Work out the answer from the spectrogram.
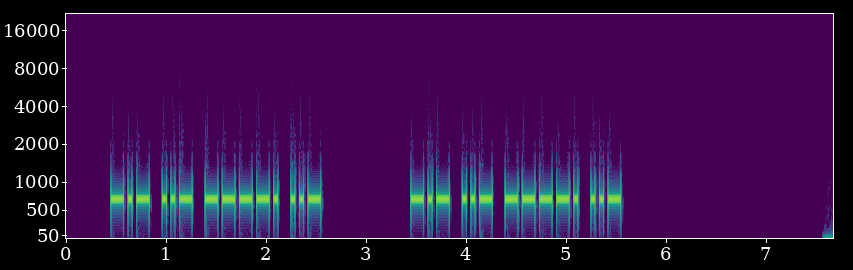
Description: Morse code, heard as a keyed tone, about 28 wpm, 700 Hz. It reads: KU9U KU9U
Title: USA Call Signs - 4 Characters - Repeated 3x - 28wpm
